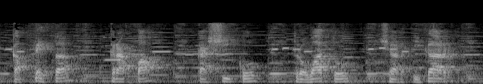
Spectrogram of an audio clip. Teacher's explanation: Pervivencia generalizada de oclusivas sordas intervocálicas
